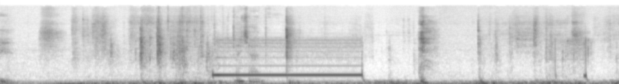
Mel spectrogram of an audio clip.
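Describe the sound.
An outgoing telephone call rings out as a single steady ring tone lasting about one and a half seconds, surrounded by noisy clicks, rustling and background hiss.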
